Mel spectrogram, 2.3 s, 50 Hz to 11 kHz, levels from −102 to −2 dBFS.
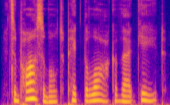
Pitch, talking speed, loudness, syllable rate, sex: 190 Hz, 235 wpm, -18 LUFS, 5.7 syllables/s, female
